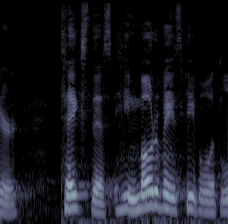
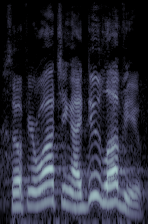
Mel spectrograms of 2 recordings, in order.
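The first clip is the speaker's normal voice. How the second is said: laughing aside; 4 semitones higher, 8 dB louder than usual. Real, not acted. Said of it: "addresses the man directly, laughing".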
